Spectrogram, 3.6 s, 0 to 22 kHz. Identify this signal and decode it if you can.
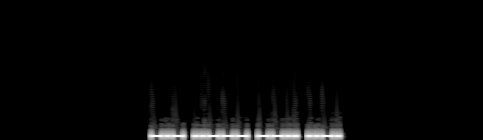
Morse code, heard as a keyed tone, about 44 wpm, 700 Hz. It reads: K2ZF
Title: Easy Call Signs Repeated 3x - 45wpm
